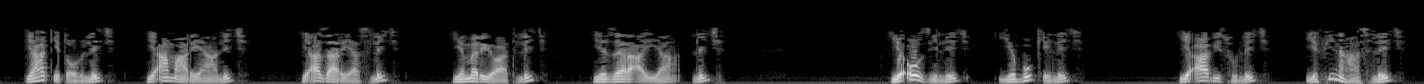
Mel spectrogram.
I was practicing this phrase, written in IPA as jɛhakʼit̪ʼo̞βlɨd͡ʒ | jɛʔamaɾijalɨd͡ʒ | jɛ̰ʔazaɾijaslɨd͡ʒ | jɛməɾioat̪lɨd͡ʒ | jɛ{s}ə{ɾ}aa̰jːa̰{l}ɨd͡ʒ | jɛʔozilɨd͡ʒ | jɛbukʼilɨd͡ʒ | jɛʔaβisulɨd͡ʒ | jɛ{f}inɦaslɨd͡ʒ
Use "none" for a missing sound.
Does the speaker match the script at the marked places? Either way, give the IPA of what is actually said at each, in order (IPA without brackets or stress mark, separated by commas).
z, ɾ, l, f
